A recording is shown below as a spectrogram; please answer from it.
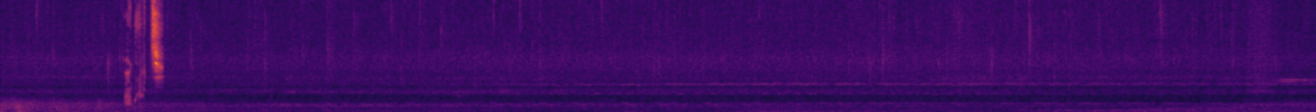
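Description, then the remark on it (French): Torrential rain pours steadily throughout with a dense, hissing roar, while low thunder rumbles underneath and a sharp crack breaks through early on. “Pluie diluvienne, en sueur, mouillée, raidie, vague de chair.”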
